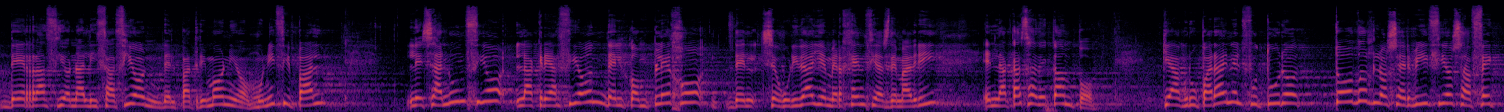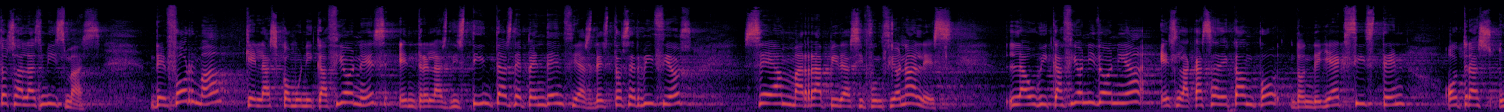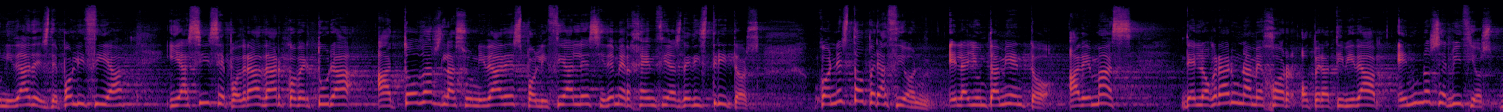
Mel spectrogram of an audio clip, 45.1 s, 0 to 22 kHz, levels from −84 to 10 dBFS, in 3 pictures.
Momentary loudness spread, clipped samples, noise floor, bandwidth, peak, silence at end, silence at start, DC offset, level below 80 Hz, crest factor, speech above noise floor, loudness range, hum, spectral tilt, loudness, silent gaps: 6 LU; under 0.1%; -53 dBFS; 18 kHz; -10 dBFS; 0 s; 0 s; under 0.1%; -70 dBFS; 22 dB; 20 dB; 2 LU; none; -2.5 dB/octave; -32 LUFS; none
